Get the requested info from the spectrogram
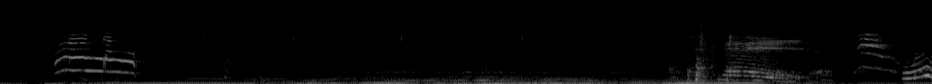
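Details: Bengal kitten making appreciative noises while eating dinner: a short harmonic meow at the start, a long stretch of low rumbling murmur, then two bent, wavering meows near the end, with a woman's voice speaking softly.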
